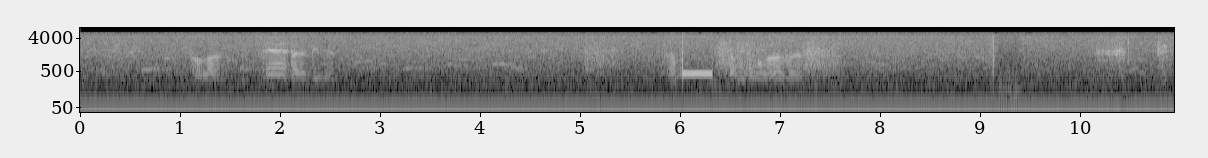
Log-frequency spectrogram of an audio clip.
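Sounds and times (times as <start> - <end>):
voices: 0.0 - 10.9
speech: 1.3 - 2.7, 5.9 - 7.5
electronic beep on a telephone line: 6.0 - 6.4.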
